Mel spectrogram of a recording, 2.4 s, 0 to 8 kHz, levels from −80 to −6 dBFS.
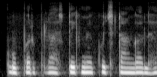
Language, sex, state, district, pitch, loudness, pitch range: Hindi, female, Jharkhand, Deoghar, 190 Hz, -17 LUFS, 185-195 Hz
